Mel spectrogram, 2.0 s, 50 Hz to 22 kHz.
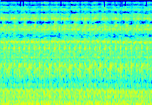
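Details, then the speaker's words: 2013 Toyota Prado 150 D4D diesel at 320,000 km with a cracked piston, heard at the tailpipe: a dull, steady low rumble with heavy smoke, and the engine won't rev when the throttle is gently blipped. "It's not revving? Okay, don't do that. Let's just leave it then, it's all right. I can't believe this one is that bad. It won't even rev up."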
